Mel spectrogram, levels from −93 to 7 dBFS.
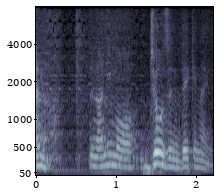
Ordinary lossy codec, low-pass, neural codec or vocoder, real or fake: none; none; codec, 16 kHz, 0.4 kbps, LongCat-Audio-Codec; fake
